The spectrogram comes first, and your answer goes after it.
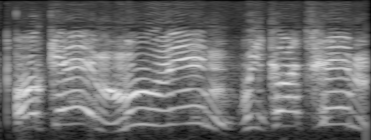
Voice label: enemy got, taunt; phx new taunts pack; hunters pack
